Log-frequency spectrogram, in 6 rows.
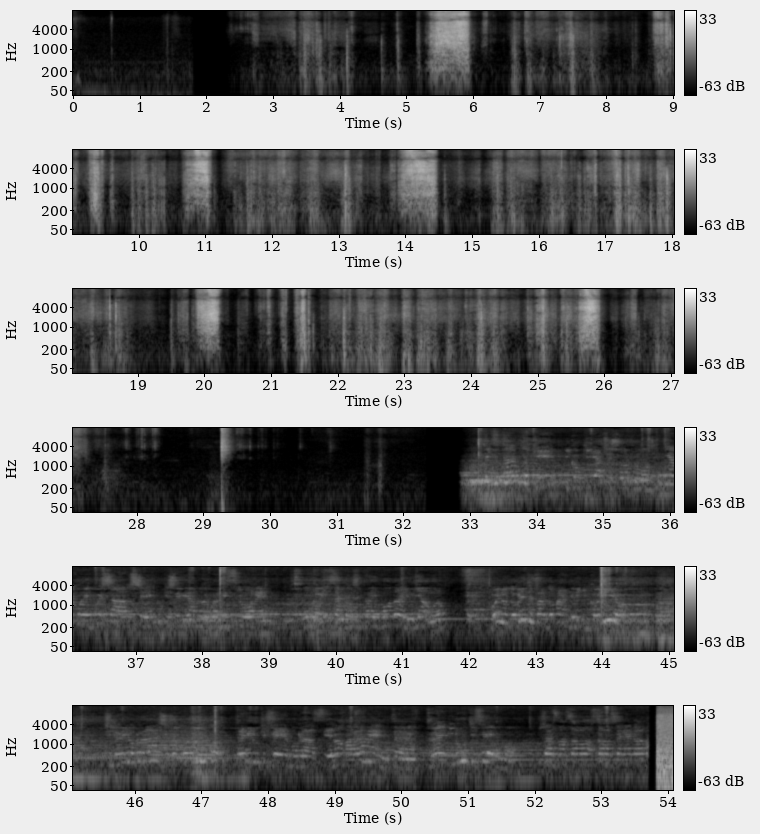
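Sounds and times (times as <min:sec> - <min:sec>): pocket knife scraping and rubbing: 0:05.3 - 0:06.0, 0:10.7 - 0:11.1, 0:13.8 - 0:14.5.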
